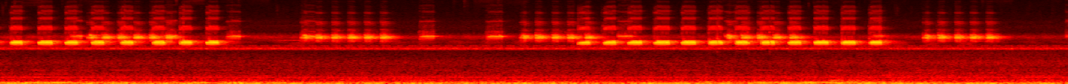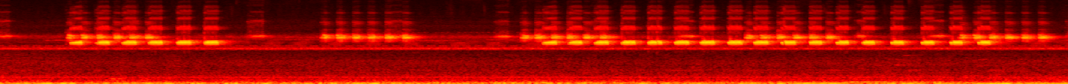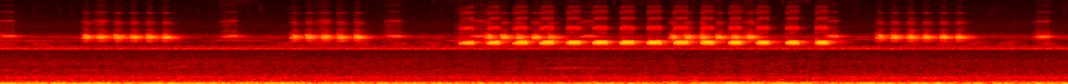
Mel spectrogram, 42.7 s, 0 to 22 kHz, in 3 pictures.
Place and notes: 귀뚜라미 X 배수관 crickets within a covered drain
귀뚜라미 X 배수관_crickets within a covered drain
강원도, 대한민국, 4 October, 23:45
